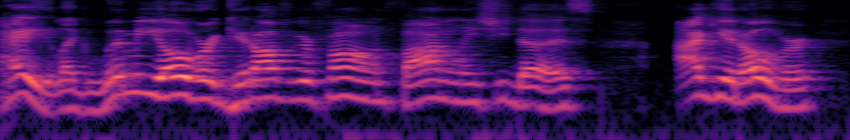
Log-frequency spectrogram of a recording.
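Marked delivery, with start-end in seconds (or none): 0.0-1.9 loud screaming. Retelling trying to merge past a woman on her phone; re-enacting screaming at a lady. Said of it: "I'm screaming at this lady".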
